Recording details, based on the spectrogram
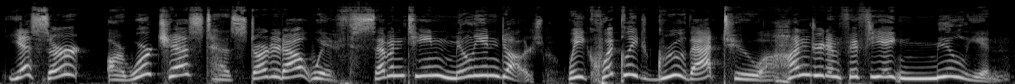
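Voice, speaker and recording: A woman's voice: very high voice, sing-song, slow pace, no room sound, heavily acted. A woman playing a dutiful, deferential campaign aide in a comedy radio play. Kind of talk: comedy radio theater acting.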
